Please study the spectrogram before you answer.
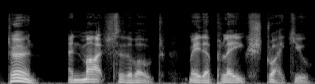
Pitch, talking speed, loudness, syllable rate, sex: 95 Hz, 210 wpm, -20 LUFS, 5.2 syllables/s, male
